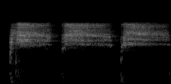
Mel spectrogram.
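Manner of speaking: soft hissing fireworks sound; firework noises. Shown as a demonstration. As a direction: puff out "psh" like fireworks. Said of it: "Let's do some fireworks".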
